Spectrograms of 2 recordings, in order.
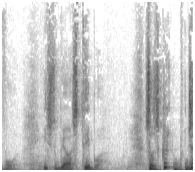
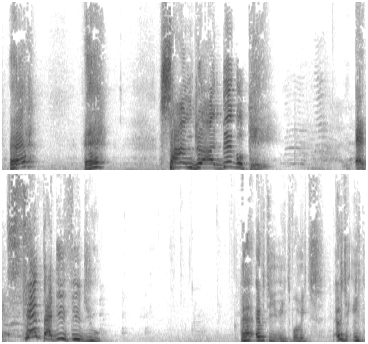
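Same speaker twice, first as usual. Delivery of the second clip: mock parent; 7 semitones higher than usual. Mocking a named person.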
